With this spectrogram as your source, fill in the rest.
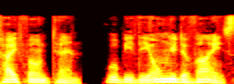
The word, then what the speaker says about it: iPhone X: ditches the home button the iPhone X which is pronounced iPhone 10 will be the only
